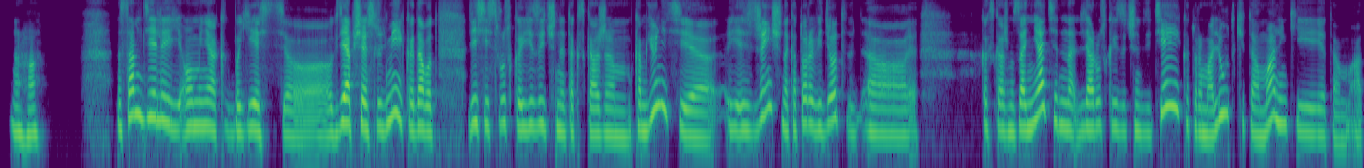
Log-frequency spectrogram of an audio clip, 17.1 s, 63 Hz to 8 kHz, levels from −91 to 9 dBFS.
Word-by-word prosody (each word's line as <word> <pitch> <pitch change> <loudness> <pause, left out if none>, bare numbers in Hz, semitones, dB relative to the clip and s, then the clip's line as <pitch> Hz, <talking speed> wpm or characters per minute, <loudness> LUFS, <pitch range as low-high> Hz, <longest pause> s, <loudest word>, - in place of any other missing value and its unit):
Ага. 175 -2 -3 0.9
На 205 - -1
самом 295 +7 +5
деле, 260 -3 +3
и, 200 0 -3
у 205 +1 +2
меня 215 -1 +1
как 195 0 -12
бы 190 +1 0
есть, 195 -1 -1
э, 85 - -2
где 190 +8 +4
я 235 - +12
общаюсь 225 -3 +3
с - - -5
людьми, 250 +9 +2
когда, 205 -2 +3
вот 190 -1 -1 0.4
Здесь 230 +1 +1
есть 215 - 0
русскоязычное, 210 -2 -2
так 185 0 -5
скажем, 175 -2 -2
комьюнити, 270 - +1
э, 160 -2 0
есть 195 -2 -2
женщина, 285 - +1
которая 220 +3 -1
ведет, 235 +8 -1
э, - - -11 0.2
а, 175 -2 -3 0.8
как 210 -3 -6
скажем, 190 0 -2
занятия 245 - +4
на 210 -3 -1
для 200 +2 +2
русскоязычных 200 -2 -5
детей, 335 - +2
которые 210 - -5
малютки 280 - -1
там 175 -5 -3
маленькие, 195 -7 -1
там 145 -3 -10
от - - -9
200 Hz, 155 wpm, -21 LUFS, 180-225 Hz, 0.9 s, я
